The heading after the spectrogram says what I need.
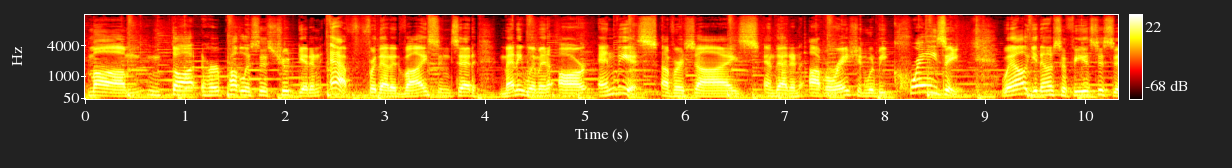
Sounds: music, speech

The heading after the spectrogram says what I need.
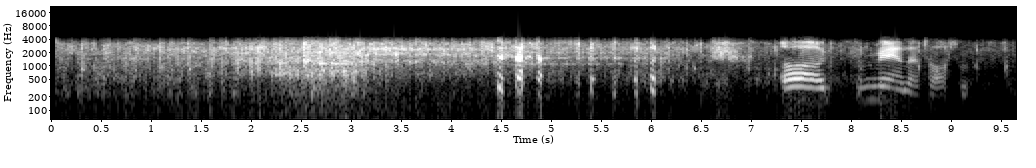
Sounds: clip-clop, speech

